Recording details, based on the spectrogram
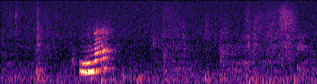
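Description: A Maine Coon cat gives one short, rising meow in an otherwise quiet room.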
